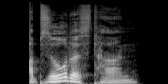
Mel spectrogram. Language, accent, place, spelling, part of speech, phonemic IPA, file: German, Germany, Berlin, Absurdistan, proper noun, /apˈzʊʁdɪstaːn/, De-Absurdistan.ogg
- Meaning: Absurdistan (any country where absurdity is the norm)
